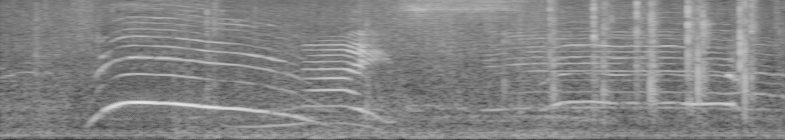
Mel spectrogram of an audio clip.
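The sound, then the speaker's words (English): A low, steady motor rumble of a small boat idling as scientists pull up to a patch of seaweed in the Gulf of Mexico to catch baby turtles, with loud rising and falling voice-like calls on top and some splashing clatter toward the end. “You can hear the scientists pulling up to a patch of seaweed here.”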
